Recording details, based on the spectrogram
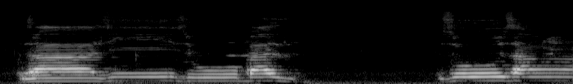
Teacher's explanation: Bukan zu, itu ada desisanya zu. Ujung lisan diposisikan di ujung gigi sari atas. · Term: huruf dal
